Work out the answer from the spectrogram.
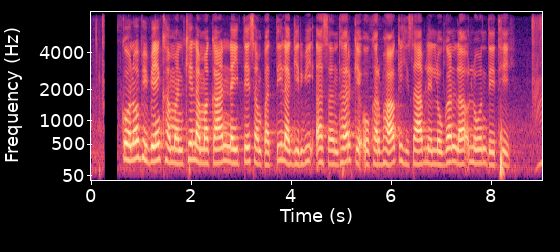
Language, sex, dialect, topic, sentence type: Chhattisgarhi, female, Western/Budati/Khatahi, banking, statement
